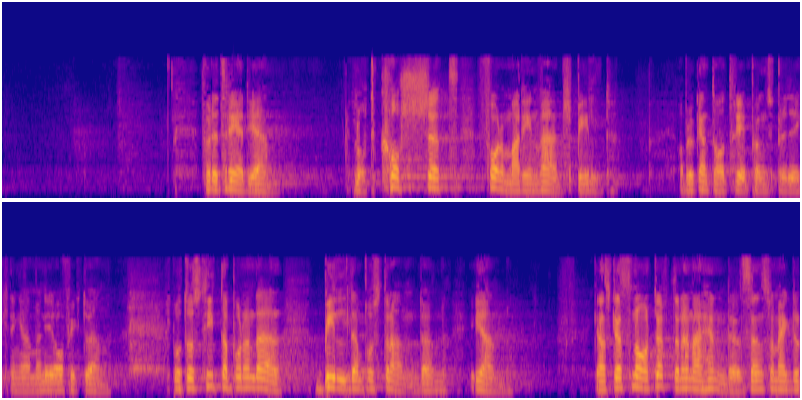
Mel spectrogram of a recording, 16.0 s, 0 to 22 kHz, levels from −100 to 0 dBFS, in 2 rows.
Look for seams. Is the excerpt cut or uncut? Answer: cut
